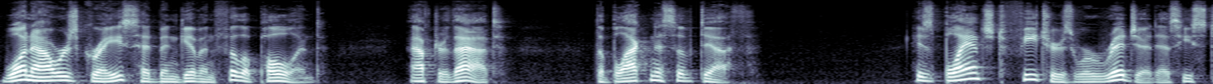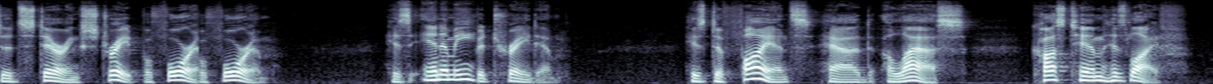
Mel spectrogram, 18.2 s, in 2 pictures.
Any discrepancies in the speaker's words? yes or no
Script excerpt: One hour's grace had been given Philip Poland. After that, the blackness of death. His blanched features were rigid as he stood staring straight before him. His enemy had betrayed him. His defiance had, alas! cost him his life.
yes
